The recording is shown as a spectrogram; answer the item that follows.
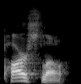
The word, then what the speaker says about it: Parslow: Mr. Nick Parlson. Oh, just, no, not Parlson, Parslow. Is that how you say it? It's got to be P-A-R-S-L-O-W.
